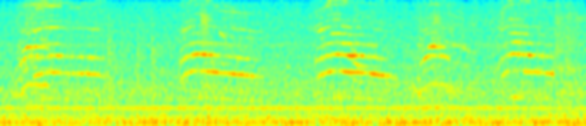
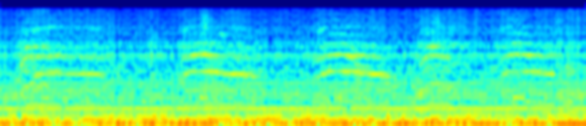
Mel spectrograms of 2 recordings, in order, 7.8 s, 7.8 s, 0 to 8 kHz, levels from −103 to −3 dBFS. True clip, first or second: first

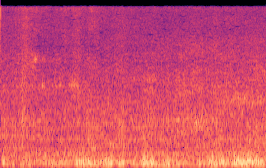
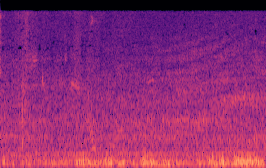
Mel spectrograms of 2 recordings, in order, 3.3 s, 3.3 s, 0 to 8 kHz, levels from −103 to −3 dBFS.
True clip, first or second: second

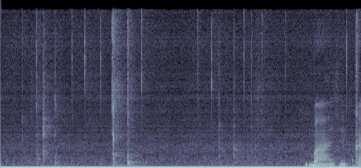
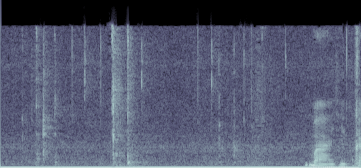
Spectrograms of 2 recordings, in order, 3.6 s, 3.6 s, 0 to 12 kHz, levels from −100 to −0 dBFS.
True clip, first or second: second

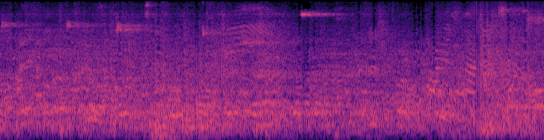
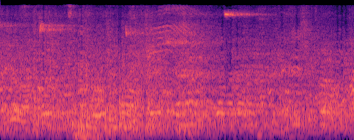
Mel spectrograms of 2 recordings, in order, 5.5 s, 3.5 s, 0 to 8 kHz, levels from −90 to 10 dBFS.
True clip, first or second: second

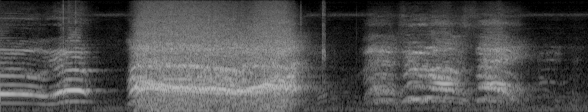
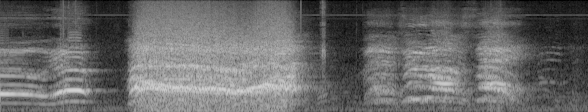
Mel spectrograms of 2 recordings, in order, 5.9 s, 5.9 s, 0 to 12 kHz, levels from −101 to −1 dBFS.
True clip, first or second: second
